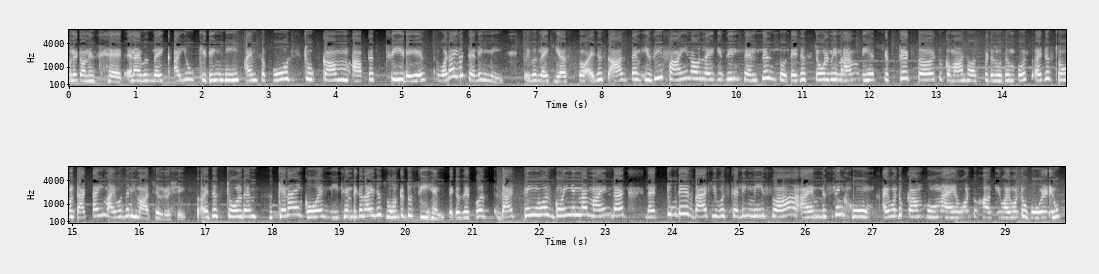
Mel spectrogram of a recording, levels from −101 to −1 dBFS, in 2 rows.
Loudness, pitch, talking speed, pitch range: -11 LUFS, 305 Hz, 250 wpm, 275-335 Hz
